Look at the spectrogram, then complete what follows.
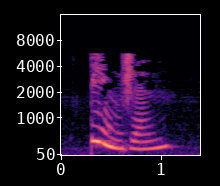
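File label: "病人", Mandarin Chinese; chinese flashcards; hsk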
